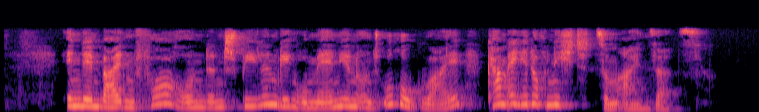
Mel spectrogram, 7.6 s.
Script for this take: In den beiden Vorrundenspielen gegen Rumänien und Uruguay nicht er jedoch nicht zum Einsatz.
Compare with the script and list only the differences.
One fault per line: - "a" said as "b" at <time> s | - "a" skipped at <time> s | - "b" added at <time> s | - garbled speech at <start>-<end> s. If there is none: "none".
- "nicht" said as "kam" at 4.9 s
